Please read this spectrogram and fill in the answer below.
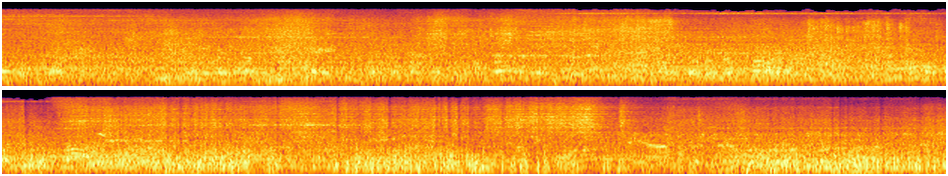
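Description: Double-stack intermodal freight train passing: the steady running noise of its container-laden well cars rolling over the rails, with no break.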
